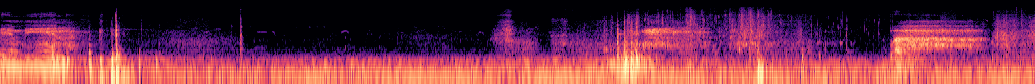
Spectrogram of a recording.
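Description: Handling a landed fish in a landing net beside a plastic kayak: a few sharp knocks and rustling bursts, with short wordless vocal sounds from the angler near the start, over a steady low hum.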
